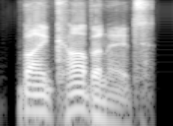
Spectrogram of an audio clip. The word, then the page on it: bicarbonate: British English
